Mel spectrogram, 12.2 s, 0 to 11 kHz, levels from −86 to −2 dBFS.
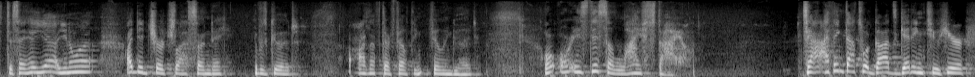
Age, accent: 40-59, American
